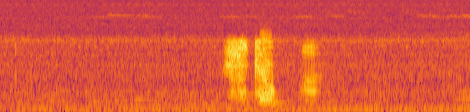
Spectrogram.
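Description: A short spoken command in a man's voice, narrow and radio-like, about a second in. A faint steady hum lies under it.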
